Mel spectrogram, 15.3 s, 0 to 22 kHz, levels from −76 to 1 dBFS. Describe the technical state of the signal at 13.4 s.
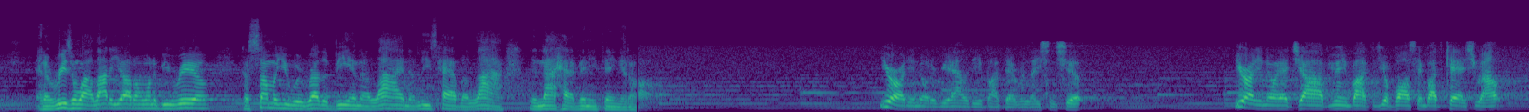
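At 13.4 s the sound is still band-limited, with nothing above 4.6 kHz, from 6.37 s to the end. This is likely an input switched to a poorer device. A 20 ms gap at the switch and a new noise floor about 30 dB down, at unchanged level, set it apart from a plain filter.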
